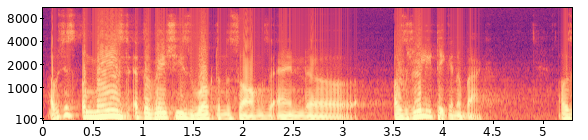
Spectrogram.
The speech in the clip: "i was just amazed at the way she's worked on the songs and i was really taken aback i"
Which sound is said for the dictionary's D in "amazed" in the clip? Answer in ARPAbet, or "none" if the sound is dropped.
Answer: D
